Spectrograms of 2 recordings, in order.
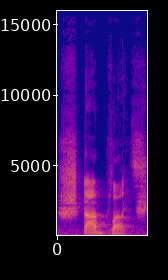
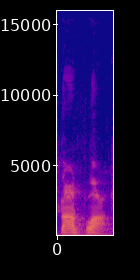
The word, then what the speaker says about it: Stadtplatz: You can see them tonight, 7:30 on Stadtplatz, or I hear them pronouncing it Stadtplatz. Stadtplatz. Yeah, they're really leaning into the German pronunciation.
